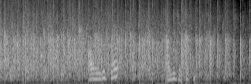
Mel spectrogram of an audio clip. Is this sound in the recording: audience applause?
yes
